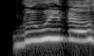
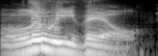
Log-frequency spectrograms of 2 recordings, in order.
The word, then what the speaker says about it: Louisville: But tell me why is there Louisville's hot like Waverly is not the only hospital. First of all, it ain't Louisville.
